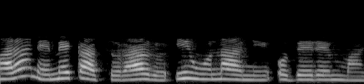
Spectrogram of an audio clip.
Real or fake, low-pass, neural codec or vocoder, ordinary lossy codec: real; 3.6 kHz; none; AAC, 24 kbps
